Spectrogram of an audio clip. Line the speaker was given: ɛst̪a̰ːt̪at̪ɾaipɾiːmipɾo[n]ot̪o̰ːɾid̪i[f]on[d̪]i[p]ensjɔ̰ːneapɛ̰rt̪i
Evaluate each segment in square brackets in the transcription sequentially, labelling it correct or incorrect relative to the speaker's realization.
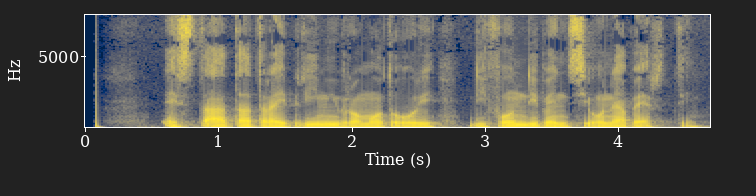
incorrect: m, correct, correct, correct

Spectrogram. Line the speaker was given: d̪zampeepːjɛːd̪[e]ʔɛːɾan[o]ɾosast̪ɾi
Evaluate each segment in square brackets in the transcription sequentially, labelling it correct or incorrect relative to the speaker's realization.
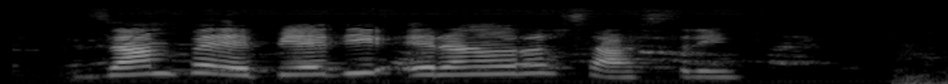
incorrect: i, correct

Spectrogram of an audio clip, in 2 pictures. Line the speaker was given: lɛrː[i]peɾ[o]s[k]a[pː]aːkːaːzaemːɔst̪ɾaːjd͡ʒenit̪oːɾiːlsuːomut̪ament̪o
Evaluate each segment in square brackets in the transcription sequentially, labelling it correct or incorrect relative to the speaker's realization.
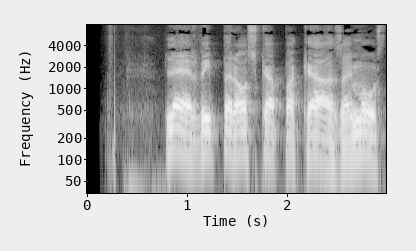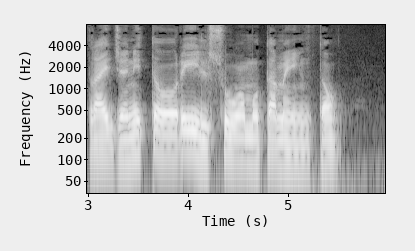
correct, incorrect: ɔ, correct, correct

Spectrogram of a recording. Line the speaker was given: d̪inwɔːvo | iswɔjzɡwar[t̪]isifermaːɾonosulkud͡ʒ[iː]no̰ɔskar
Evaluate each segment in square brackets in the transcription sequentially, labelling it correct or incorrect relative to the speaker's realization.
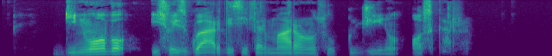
incorrect: d̪, correct

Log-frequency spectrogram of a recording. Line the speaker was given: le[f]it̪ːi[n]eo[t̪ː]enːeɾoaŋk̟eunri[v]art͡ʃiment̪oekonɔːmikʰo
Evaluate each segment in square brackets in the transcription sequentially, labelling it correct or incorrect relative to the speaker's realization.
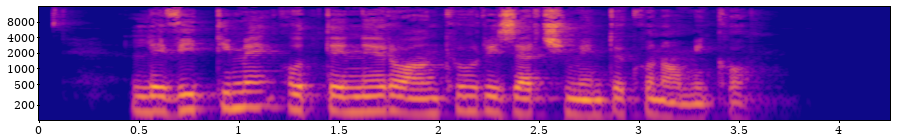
incorrect: v, incorrect: m, correct, incorrect: z

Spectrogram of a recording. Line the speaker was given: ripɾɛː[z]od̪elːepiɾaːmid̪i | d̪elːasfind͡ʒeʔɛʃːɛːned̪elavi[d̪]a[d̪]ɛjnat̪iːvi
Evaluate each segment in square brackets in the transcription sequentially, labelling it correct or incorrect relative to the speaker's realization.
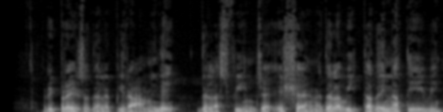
correct, incorrect: t̪, correct

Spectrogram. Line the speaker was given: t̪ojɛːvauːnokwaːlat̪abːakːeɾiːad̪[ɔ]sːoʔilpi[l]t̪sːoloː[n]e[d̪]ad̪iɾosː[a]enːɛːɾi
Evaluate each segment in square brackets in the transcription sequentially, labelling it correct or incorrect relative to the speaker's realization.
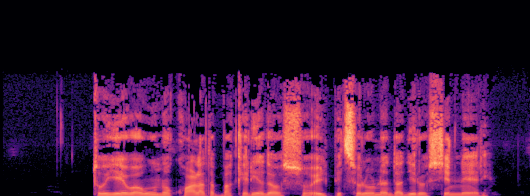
correct, incorrect: none, correct, correct, incorrect: i

